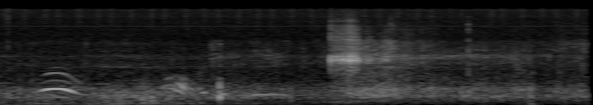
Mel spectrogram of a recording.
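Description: Outdoor murmur with a few brief, faint voices calling out from people on the slope, and a short hiss about two and a half seconds in.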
